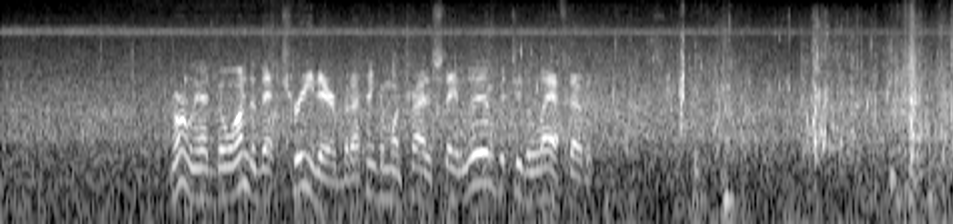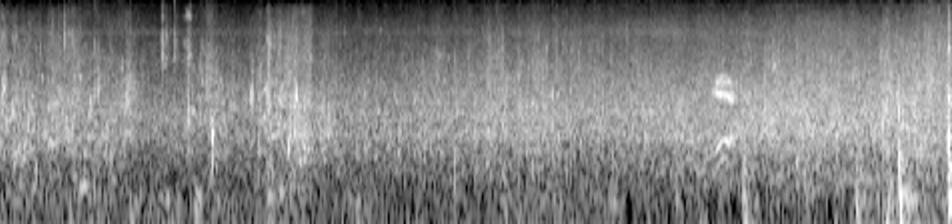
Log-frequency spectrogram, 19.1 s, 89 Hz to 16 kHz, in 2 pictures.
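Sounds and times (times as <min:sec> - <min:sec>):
river rapid rushing water: 0:00.0 - 0:19.0
sharp splashes and knocks: 0:05.2 - 0:19.0.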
